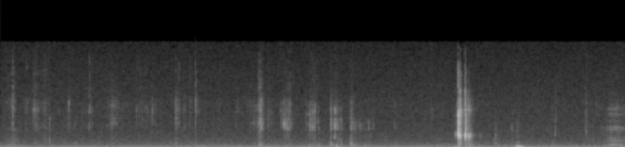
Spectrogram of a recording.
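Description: Small handling noises over low room hum: faint scattered clicks and taps, a sharper click about six seconds in and a soft thump just after it.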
